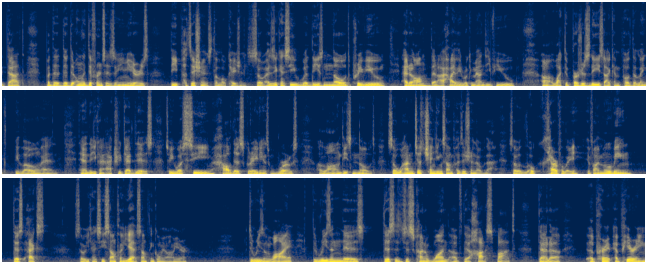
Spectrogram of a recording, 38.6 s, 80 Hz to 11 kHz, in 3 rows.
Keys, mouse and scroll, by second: 0.3-1.4 scroll down 2, 1.4-2.2 scroll up 3, 2.2-4.3 scroll up 2, 4.5-4.8 scroll down 3, 4.8-7.9 middle drag, 12.8-13.9 drag, 17.6-19.5 drag, 22.3-23.5 scroll up 4, 27.0-30.0 drag, 32.8-35.8 drag, 38.2-38.6 scroll down 9.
